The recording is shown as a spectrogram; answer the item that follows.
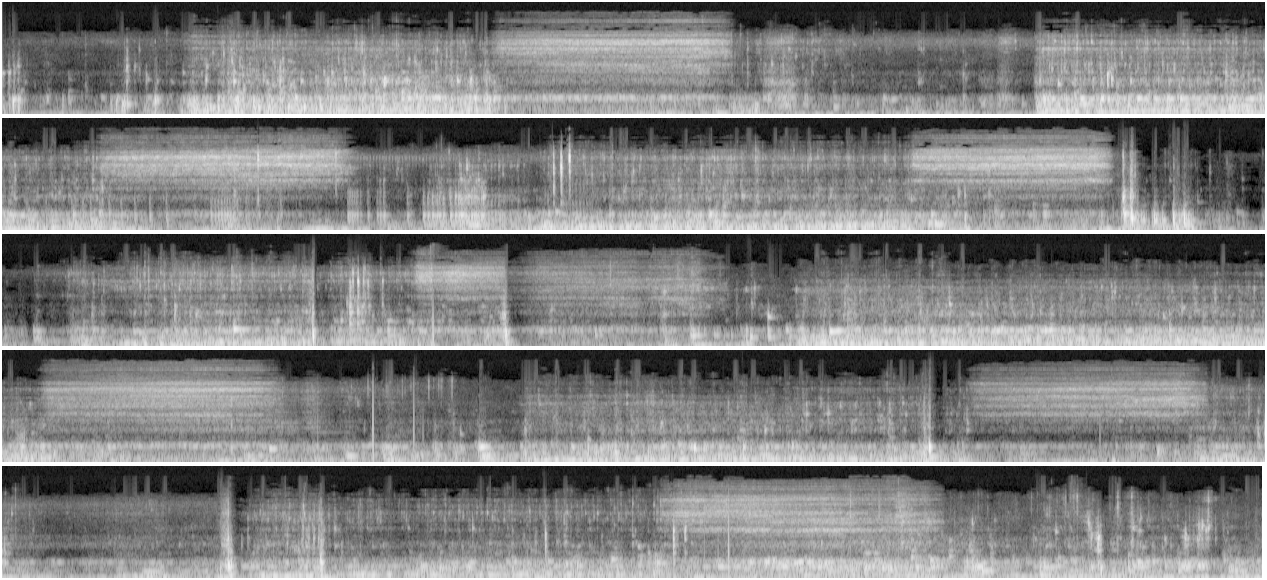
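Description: A diver's breathing regulator underwater: a rhythmic breathing cycle every four to five seconds, a short hiss alternating with loud rumbling exhaust bubbles, over a faint steady tone.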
